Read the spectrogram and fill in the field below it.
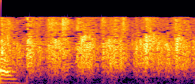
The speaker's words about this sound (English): So let's give her a round of applause.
